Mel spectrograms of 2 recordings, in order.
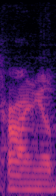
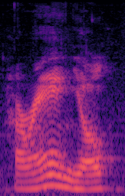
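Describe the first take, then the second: First: The name is said in a neutral accent. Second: The name is said in a Chicago accent.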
